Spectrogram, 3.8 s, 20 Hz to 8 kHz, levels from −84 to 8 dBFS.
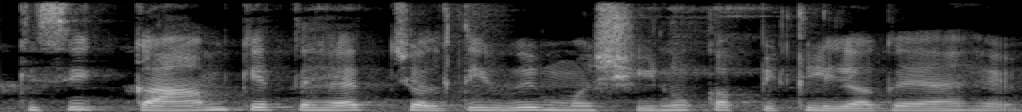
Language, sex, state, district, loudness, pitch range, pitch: Hindi, female, Uttar Pradesh, Muzaffarnagar, -23 LUFS, 160-180 Hz, 175 Hz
